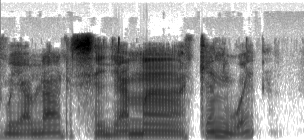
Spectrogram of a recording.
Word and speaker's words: Kenvue: la que os voy a hablar se llama kenway y bueno se escribe con k k nvi y seguramente no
